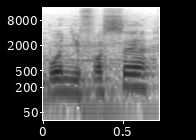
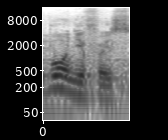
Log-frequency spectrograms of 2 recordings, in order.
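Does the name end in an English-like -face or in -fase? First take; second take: -fase; -face. First: The name ends in -fase with a final e. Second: The name ends in an English-like -face. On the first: The speaker calls it right. "там написано Боніфасе" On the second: The speaker calls it wrong. "не Боніфейс"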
